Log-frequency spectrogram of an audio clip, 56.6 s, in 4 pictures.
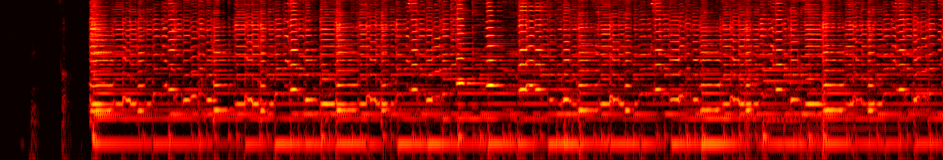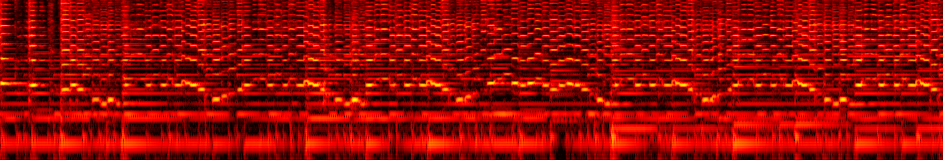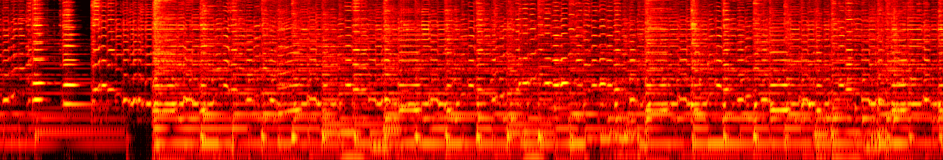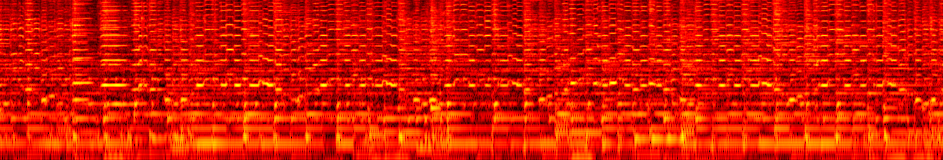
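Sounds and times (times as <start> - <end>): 
bluegrass band playing an Irish tune: 1.4 - 56.5.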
